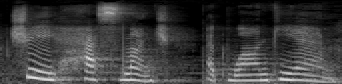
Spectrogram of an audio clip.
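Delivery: ordinary talk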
